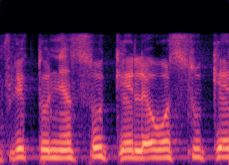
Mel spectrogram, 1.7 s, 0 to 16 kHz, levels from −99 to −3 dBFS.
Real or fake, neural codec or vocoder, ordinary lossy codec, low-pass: real; none; AAC, 96 kbps; 7.2 kHz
